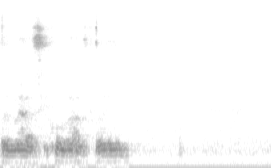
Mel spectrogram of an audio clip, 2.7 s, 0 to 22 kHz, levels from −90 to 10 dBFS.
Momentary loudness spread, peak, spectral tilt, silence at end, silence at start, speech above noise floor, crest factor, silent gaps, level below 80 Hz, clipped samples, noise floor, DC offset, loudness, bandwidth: 8 LU; -36 dBFS; -4 dB/octave; 0.9 s; 0 s; 28 dB; 18 dB; none; -90 dBFS; under 0.1%; -80 dBFS; under 0.1%; -51 LUFS; 16.5 kHz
